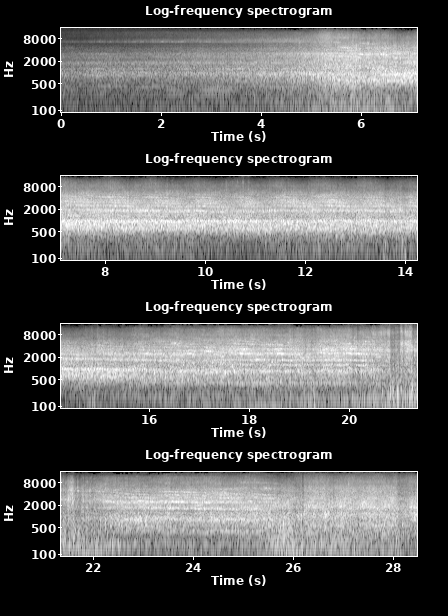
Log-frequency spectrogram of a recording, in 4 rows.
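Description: Freightliner Class 66 diesel locomotive approaching, its engine note growing louder over the first few seconds, then passing close by with a long train of container flat wagons: a loud, steady rush of wheels on rail with a rhythmic clickety-clack over the rail joints.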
